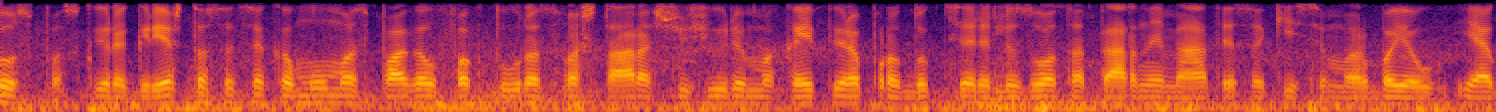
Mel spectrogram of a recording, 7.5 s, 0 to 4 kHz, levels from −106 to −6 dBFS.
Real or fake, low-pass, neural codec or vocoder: real; 3.6 kHz; none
